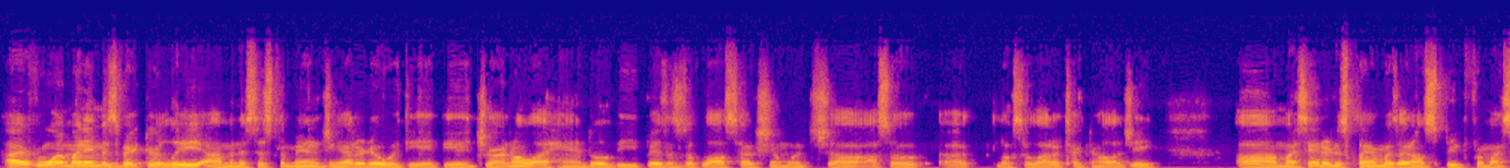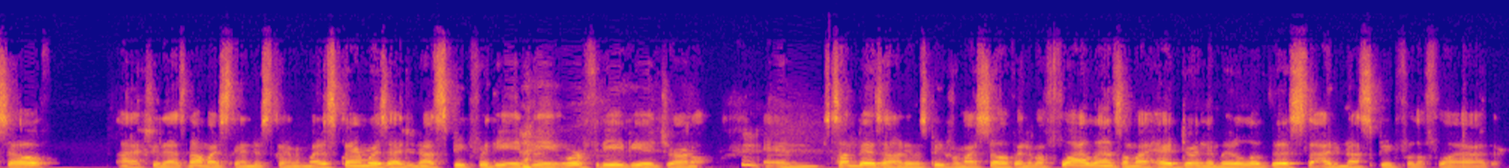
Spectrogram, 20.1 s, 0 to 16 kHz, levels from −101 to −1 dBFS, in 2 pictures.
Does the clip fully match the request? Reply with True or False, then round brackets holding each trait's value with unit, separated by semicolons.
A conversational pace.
False (280 wpm)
